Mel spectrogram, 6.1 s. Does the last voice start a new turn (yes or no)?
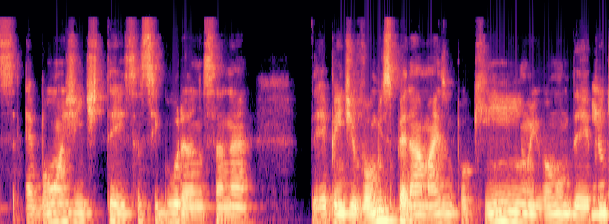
no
